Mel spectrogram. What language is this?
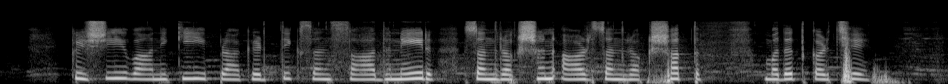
Magahi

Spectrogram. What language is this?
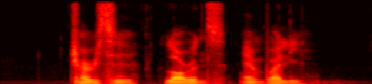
English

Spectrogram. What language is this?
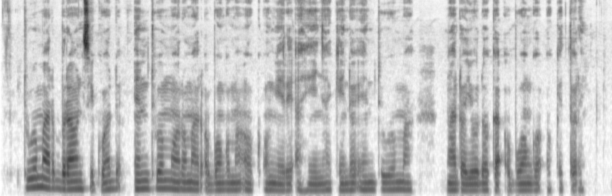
Luo (Kenya and Tanzania)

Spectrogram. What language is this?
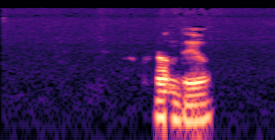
Korean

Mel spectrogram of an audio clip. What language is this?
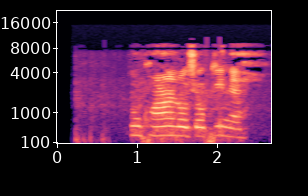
Dhatki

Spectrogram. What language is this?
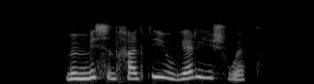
Kabyle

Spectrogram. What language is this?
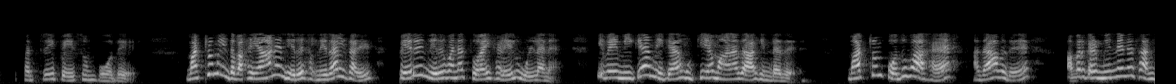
Tamil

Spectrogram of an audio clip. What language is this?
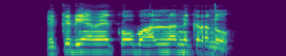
Sindhi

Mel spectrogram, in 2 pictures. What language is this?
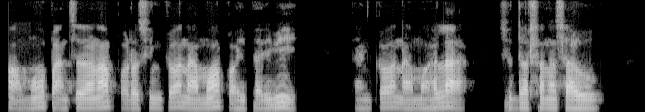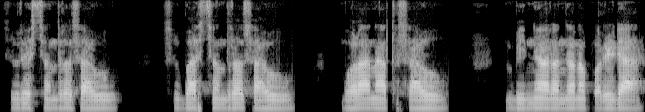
Odia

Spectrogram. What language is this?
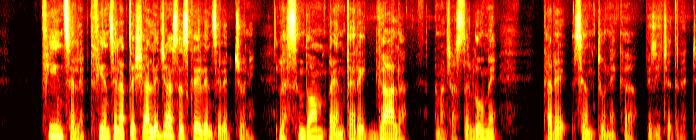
Romanian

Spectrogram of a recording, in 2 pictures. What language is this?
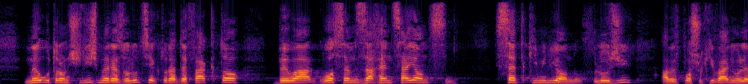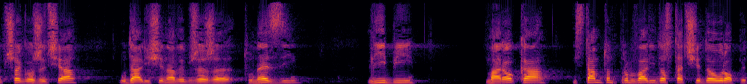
Polish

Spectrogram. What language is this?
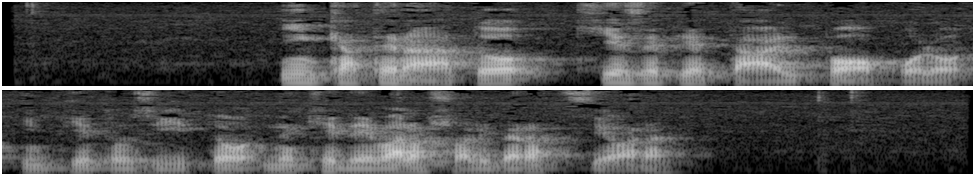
Italian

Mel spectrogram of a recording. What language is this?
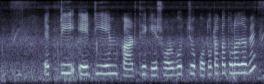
Bangla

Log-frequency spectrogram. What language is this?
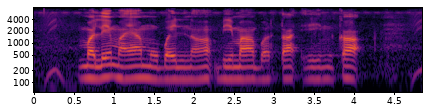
Marathi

